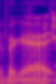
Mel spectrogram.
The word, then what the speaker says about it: Vergara: Is that how you pronounce her last name? – Sofia Vergara, yeah.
